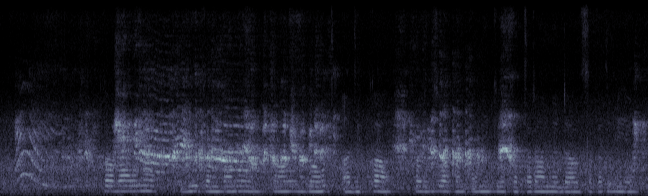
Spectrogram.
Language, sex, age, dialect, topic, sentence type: Bhojpuri, female, 25-30, Northern, banking, statement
